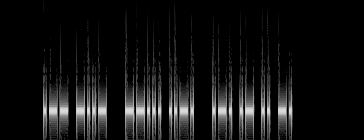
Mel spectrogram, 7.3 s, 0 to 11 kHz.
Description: Morse code, heard as a keyed tone, about 22 wpm, 700 Hz. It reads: WX 7F RAIN
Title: Practice QSO - Exchange 2 - Info - 22wpm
